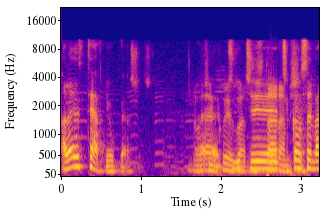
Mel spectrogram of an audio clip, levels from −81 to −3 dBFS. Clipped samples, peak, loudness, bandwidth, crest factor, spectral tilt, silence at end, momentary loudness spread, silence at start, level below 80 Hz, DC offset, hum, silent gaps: under 0.1%; 0 dBFS; -14 LUFS; 10.5 kHz; 14 dB; -5 dB/octave; 0 s; 15 LU; 0 s; -42 dBFS; under 0.1%; none; none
